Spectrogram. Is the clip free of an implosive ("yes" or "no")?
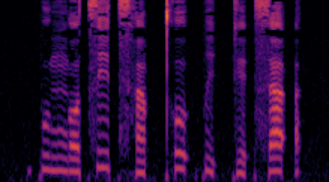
yes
